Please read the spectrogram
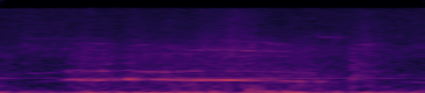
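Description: A single held tone, slightly wavering in pitch, lasting about a second and a half over a steady low hum.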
